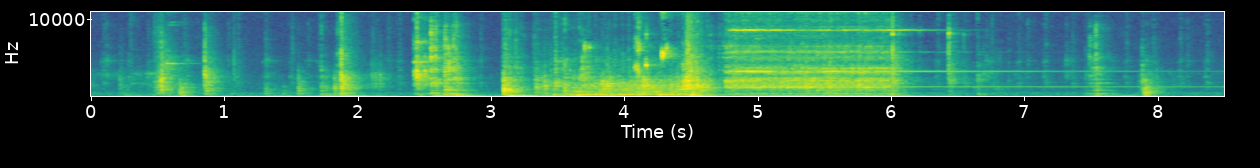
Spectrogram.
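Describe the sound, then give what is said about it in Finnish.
The bell of a 1971 manual telephone exchange at Kyrsyä rings steadily for about a second, surrounded by clattering mechanical clicks and knocks from the switchboard, fairly loud, with no talking. “Tässä puhelinkeskus vuodelta 1971 ei sen kauempaa kuitenkaan.”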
